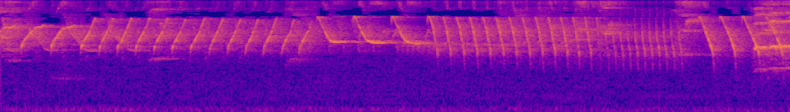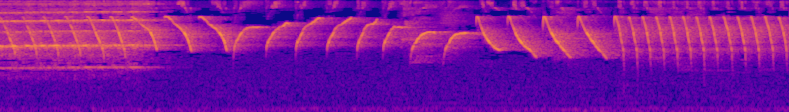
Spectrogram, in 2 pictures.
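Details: Canary song labelled Serpentine: long, rapid, high rolled trills of rising and falling notes that shift from one tour to the next, with a brighter, more complex burst in the middle and a faint low hum underneath.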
